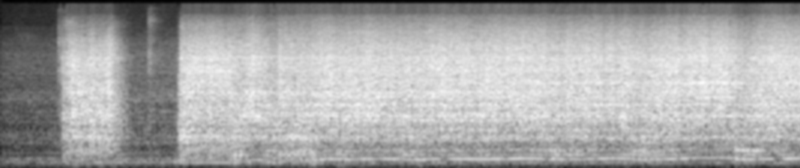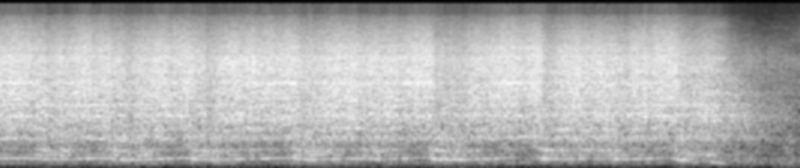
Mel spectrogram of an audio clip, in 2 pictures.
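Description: A kitchen blender whirs loudly as it blends a juice smoothie for a healthy breakfast, with a couple of short bursts first and then a steady, continuous roar that wavers slightly in pitch before winding down.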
